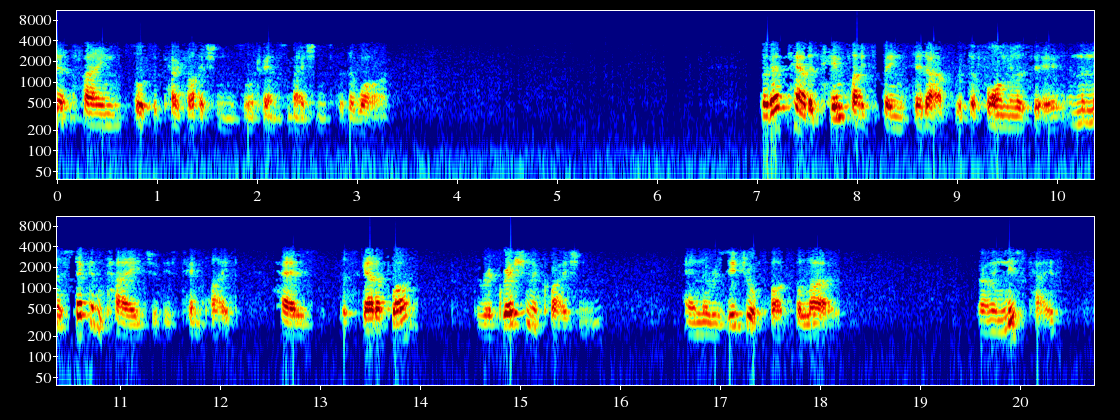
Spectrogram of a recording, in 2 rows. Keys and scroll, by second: 11.0 ctrl+Right.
